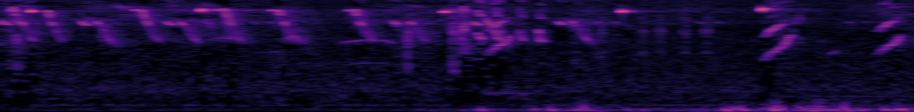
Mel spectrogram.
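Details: Saffron finch producing a series of high, thin chirps in quick succession, followed by a few sparser notes over low rumbling noise.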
